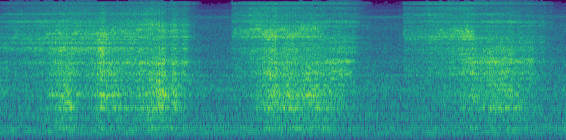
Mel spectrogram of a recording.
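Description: A gouge cuts wood on a lathe during multi-axis turning of a wooden bird, giving three long scraping, rasping passes with short pauses between them, close and steady.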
